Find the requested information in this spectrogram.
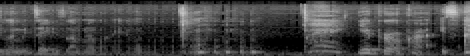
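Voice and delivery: hushed, almost breathless admission; whispered with a giggle; whispered confession. Real, not acted. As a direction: lean in and whisper it with a laugh. Confessing she cries.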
